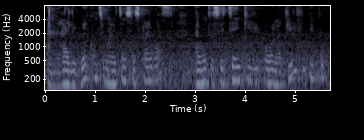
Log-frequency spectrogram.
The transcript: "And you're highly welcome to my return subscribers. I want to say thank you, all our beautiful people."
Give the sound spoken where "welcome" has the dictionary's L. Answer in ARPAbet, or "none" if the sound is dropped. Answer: L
